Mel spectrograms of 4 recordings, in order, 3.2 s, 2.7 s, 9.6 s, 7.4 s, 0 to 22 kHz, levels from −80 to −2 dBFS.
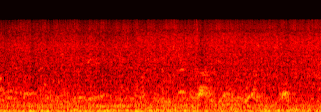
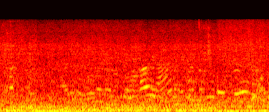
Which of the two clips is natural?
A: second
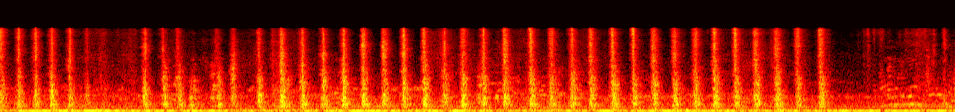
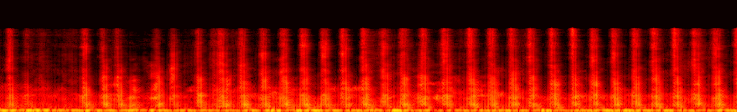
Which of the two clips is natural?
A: first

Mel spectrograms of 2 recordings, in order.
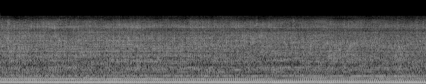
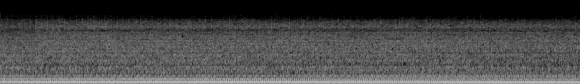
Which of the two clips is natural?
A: second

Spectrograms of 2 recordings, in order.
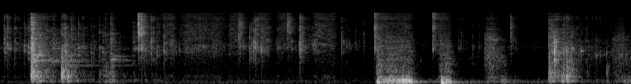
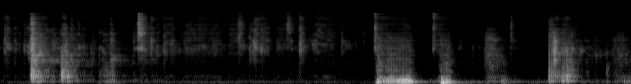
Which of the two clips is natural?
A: first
